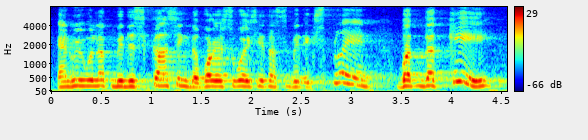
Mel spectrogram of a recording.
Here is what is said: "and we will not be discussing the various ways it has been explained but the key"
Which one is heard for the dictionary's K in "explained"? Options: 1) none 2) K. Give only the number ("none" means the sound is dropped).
2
